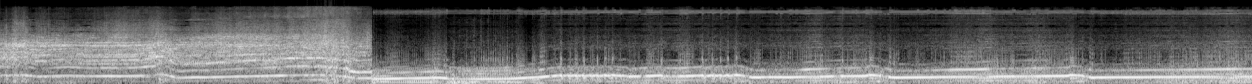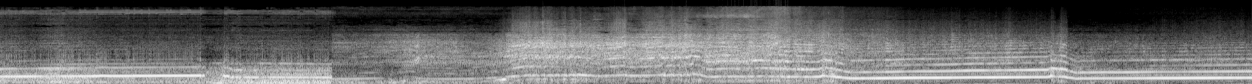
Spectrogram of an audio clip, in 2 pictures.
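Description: Audi S3's turbocharged four-cylinder engine under full-throttle acceleration, its pitch climbing through each gear and dropping back at each upshift. After a brief lull about two-thirds of the way in, it pulls hard through the gears once more.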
